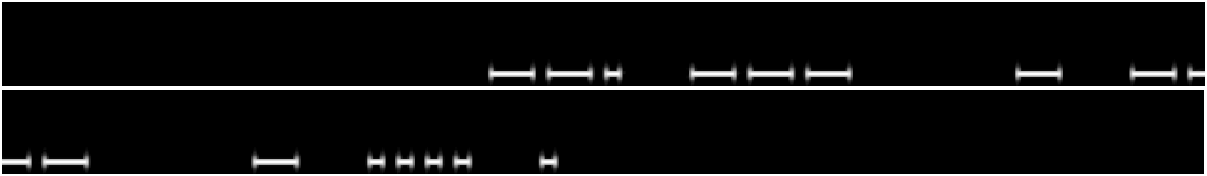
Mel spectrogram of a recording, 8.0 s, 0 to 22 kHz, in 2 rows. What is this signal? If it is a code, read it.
Morse code, heard as a keyed tone, about 25 wpm, spaced as for 20 wpm, 600 Hz. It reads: GO TO THE
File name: WD202 20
